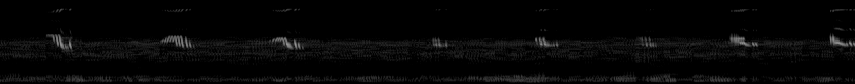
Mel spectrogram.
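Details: Osprey at a nest by Hellgate Canyon, Missoula, Montana, on 3 May 2020, as a new male attempts to mate with the female. Slurred whistled calls falling in pitch, repeated roughly once a second, with distant low rumble beneath.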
